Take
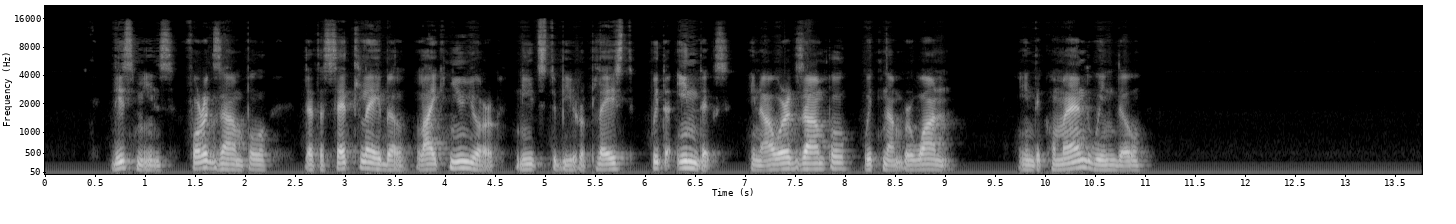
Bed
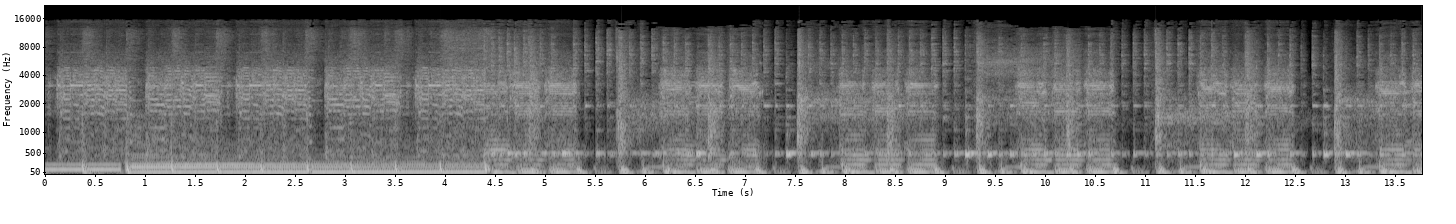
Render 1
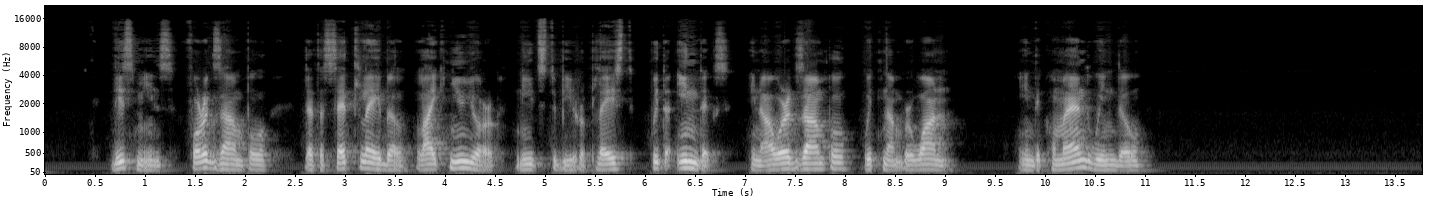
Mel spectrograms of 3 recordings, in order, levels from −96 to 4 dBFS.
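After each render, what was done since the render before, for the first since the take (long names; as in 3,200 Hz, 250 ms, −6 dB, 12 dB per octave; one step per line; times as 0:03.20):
hum removal 50 Hz, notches 2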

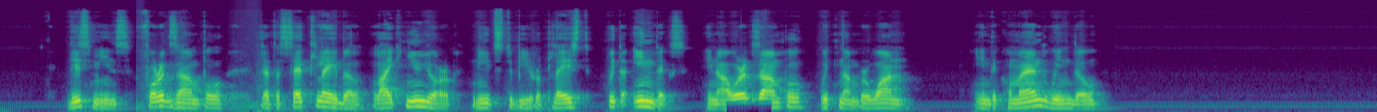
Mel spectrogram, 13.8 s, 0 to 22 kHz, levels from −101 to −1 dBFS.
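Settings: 0:01.36–0:02.78: upward compression, threshold −28 dBFS
0:07.25–0:07.72: elliptic high-pass filter 360 Hz, stop band 50 dB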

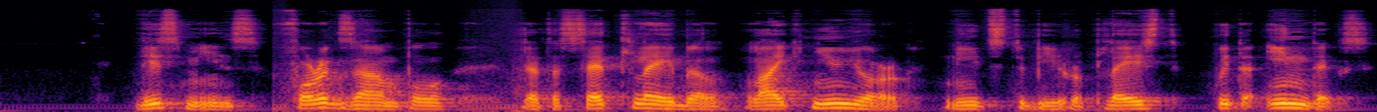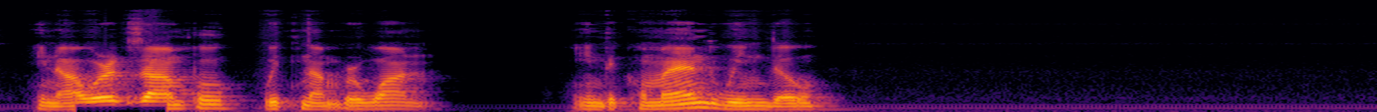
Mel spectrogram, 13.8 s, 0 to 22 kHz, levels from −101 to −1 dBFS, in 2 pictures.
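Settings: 0:08.69–0:09.85: duck −16 dB, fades 0.49 s quadratic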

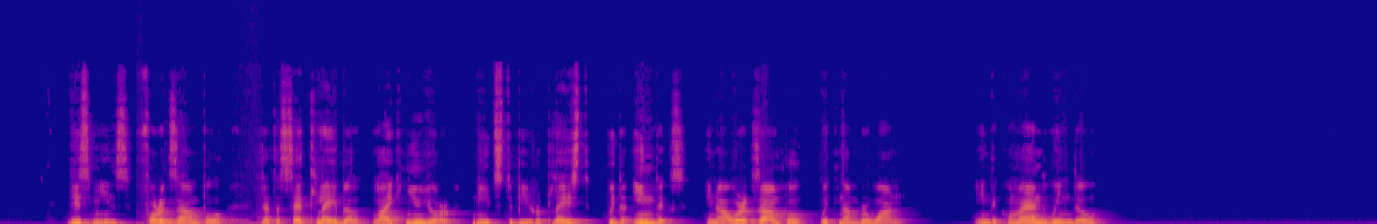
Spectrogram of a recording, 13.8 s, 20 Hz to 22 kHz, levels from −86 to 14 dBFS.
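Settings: parametric band 1,700 Hz −7 dB 0.76 octaves
hum removal 97.43 Hz, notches 16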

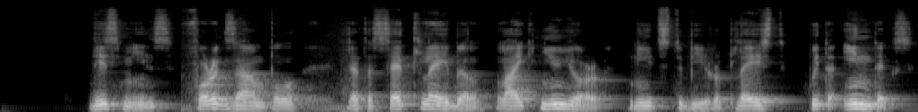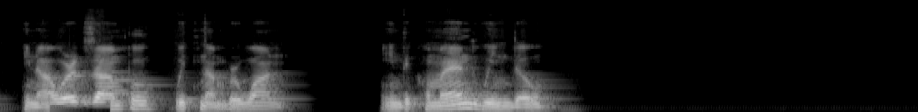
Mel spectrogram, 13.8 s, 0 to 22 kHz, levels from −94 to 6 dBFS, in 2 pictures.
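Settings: downward expander −54 dBFS
high-shelf EQ 3,400 Hz −7.5 dB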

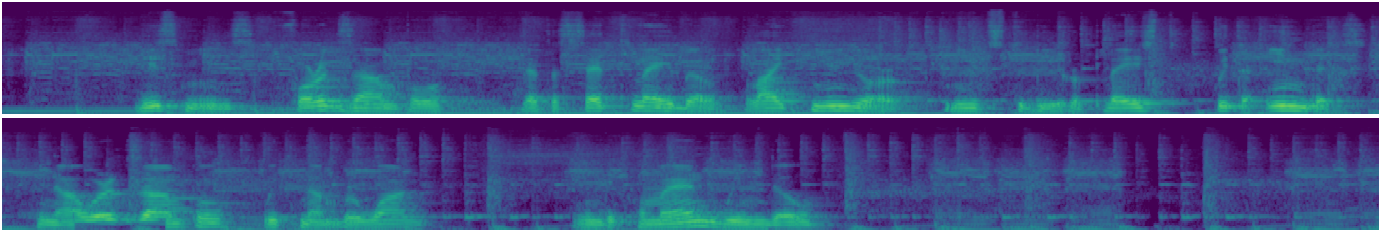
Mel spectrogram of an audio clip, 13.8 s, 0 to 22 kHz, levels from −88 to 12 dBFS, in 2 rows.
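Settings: mix in bed −18 dB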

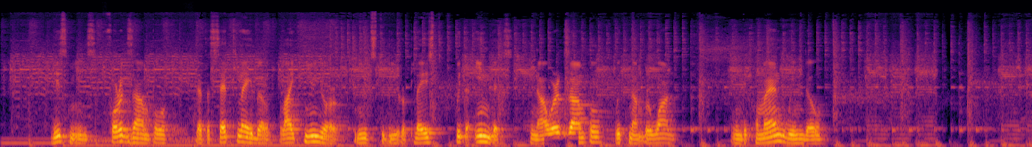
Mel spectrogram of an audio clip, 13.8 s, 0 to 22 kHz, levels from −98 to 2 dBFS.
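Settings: level +3.5 dB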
